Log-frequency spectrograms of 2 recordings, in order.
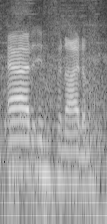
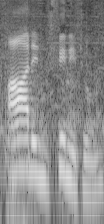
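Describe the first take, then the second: First: It is pronounced the ordinary Anglicized way. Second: It is pronounced with classical Latin sounds.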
